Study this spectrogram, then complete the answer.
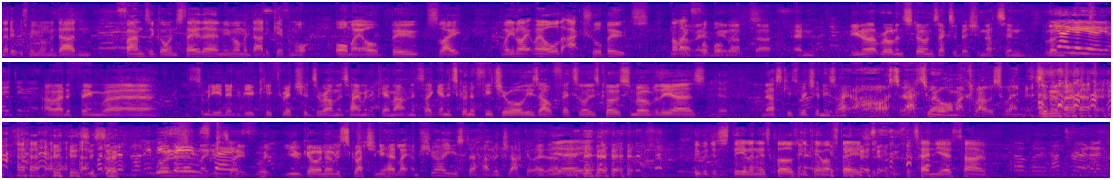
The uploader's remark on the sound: BACKSTAGE Live at Electric Picnic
